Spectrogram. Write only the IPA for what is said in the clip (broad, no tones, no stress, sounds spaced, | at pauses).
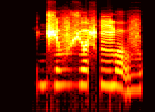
d͡ʒ ə v ʒ o ɬ ŋ͡m o v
